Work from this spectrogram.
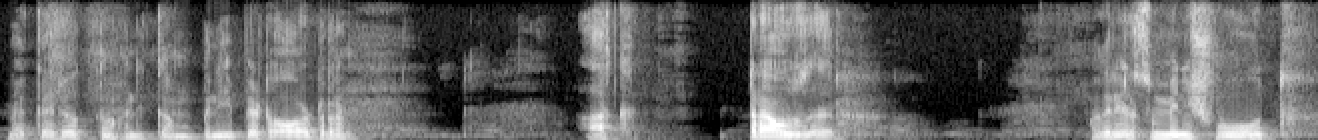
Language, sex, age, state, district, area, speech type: Kashmiri, male, 18-30, Jammu and Kashmir, Shopian, urban, spontaneous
